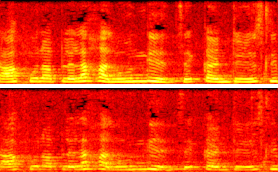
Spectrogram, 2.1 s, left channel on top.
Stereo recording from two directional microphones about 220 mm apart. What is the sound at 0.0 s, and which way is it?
A woman's voice, 50° left (ahead or behind).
